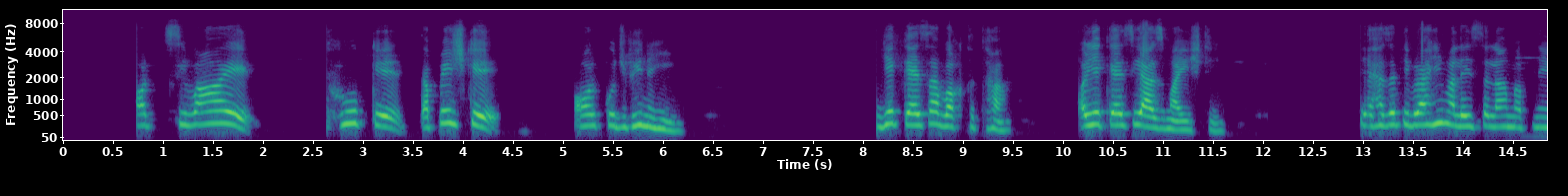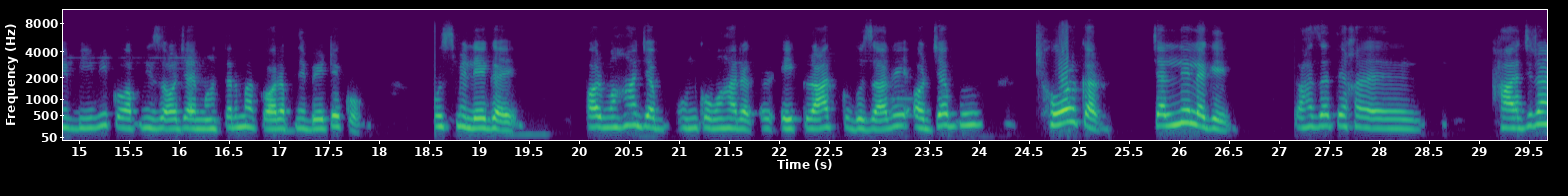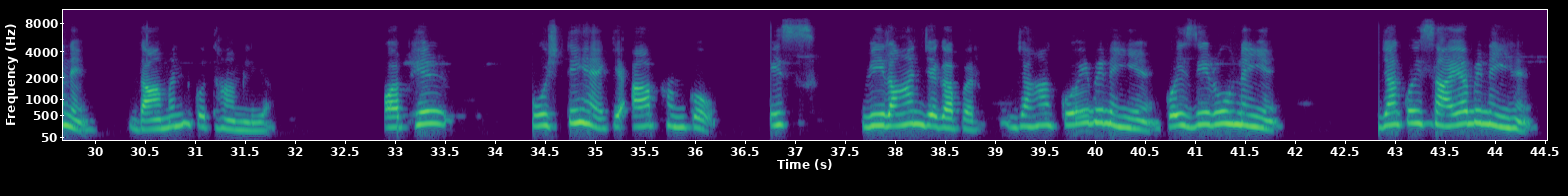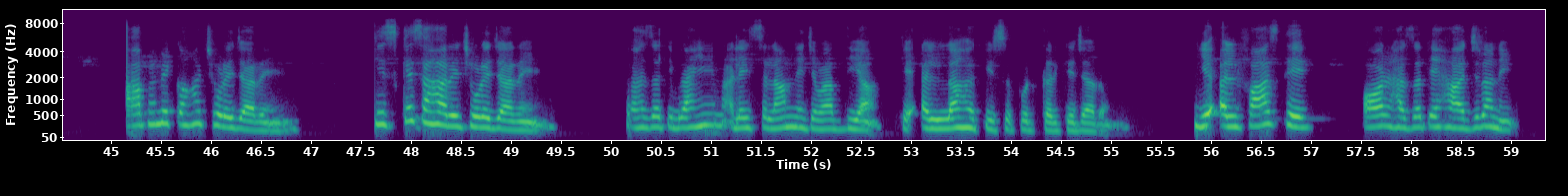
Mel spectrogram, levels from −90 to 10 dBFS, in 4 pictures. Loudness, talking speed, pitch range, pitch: -21 LUFS, 130 wpm, 205-280 Hz, 240 Hz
